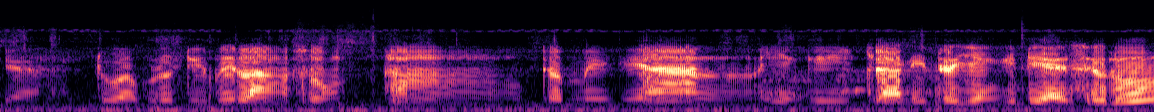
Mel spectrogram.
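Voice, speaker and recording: A man's voice: on the low side, flat delivery, moderate pace, bright, forceful tone, a little hiss or hum, low-quality recording. A man, heard over a handheld two-way radio, answering a call and ending each turn with "over".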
